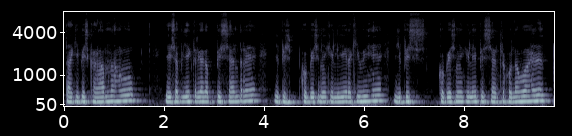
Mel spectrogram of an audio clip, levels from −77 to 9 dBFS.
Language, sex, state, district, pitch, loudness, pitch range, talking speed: Marwari, male, Rajasthan, Nagaur, 155 Hz, -23 LUFS, 150-165 Hz, 215 wpm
